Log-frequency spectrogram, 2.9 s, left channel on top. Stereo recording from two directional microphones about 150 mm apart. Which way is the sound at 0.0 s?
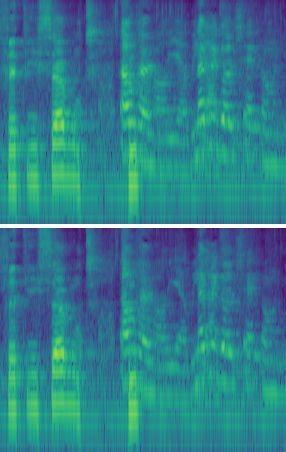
35° right (ahead or behind).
